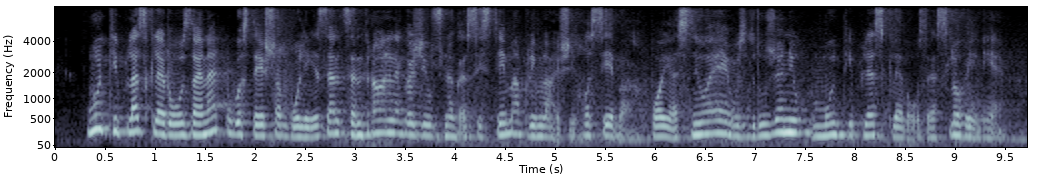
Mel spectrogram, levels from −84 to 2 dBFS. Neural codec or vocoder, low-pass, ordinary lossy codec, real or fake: codec, 16 kHz, 2 kbps, X-Codec, HuBERT features, trained on LibriSpeech; none; none; fake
